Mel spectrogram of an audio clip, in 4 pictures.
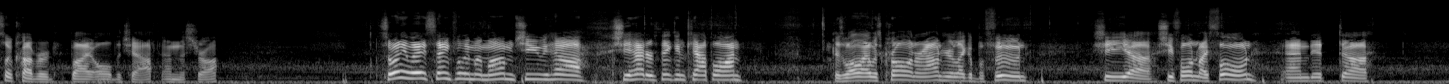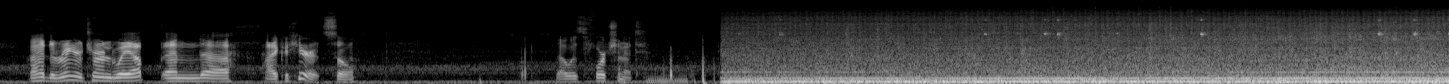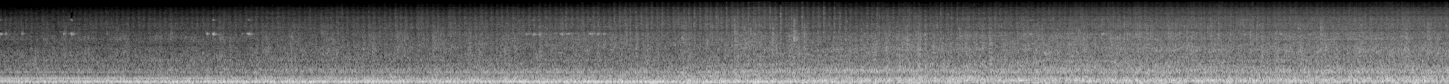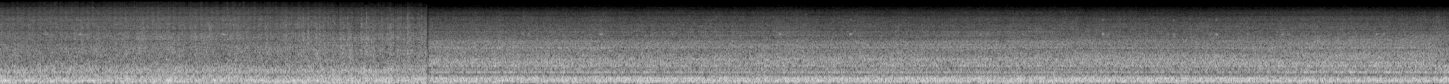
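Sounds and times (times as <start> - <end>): loud rushing noise: 21.7 - 51.0
combine harvester engine hum: 21.7 - 57.9.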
